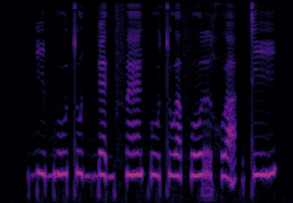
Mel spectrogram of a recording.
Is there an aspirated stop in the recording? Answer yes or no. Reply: no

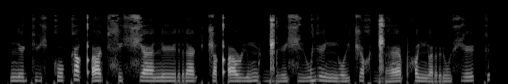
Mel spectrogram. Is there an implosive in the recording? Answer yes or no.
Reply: no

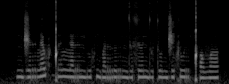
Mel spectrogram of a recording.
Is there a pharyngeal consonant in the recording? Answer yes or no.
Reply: no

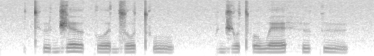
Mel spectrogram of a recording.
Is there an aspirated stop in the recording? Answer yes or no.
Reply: yes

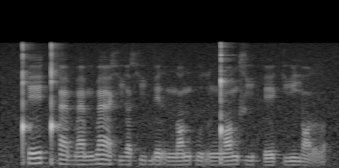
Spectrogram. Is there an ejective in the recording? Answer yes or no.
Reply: no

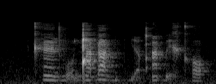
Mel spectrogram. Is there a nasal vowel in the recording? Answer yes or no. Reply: yes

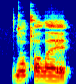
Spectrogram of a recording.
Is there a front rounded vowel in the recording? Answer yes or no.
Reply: yes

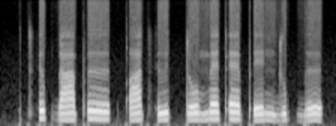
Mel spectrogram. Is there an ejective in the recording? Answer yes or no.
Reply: yes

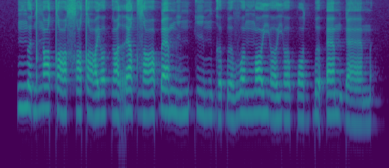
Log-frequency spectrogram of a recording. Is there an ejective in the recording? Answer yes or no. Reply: no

